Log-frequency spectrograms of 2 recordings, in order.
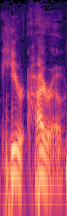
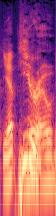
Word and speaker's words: Hiro: You might know him for the voice of, I think I'm saying this wrong, Hiro. – No, Hiro. – Hiro. There you go.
